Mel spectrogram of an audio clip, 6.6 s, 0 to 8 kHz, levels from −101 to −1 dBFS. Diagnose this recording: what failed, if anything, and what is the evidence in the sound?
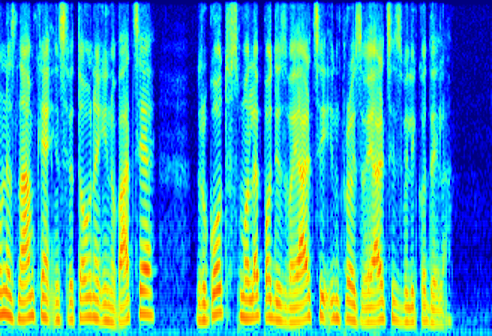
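Nothing failed here; the call path carries the speech normally.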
